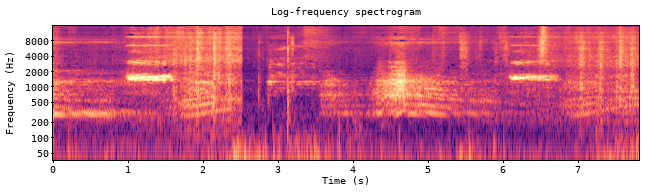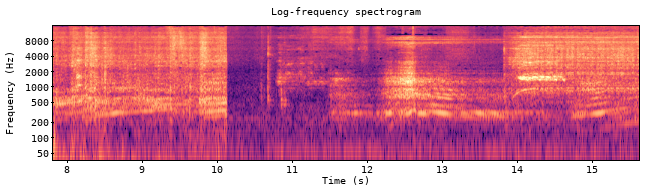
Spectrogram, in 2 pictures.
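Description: A toy car's speaker gives short high beeps.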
